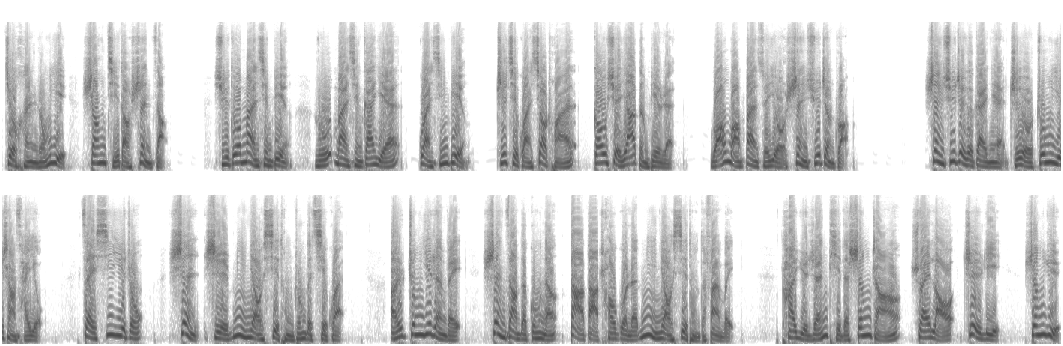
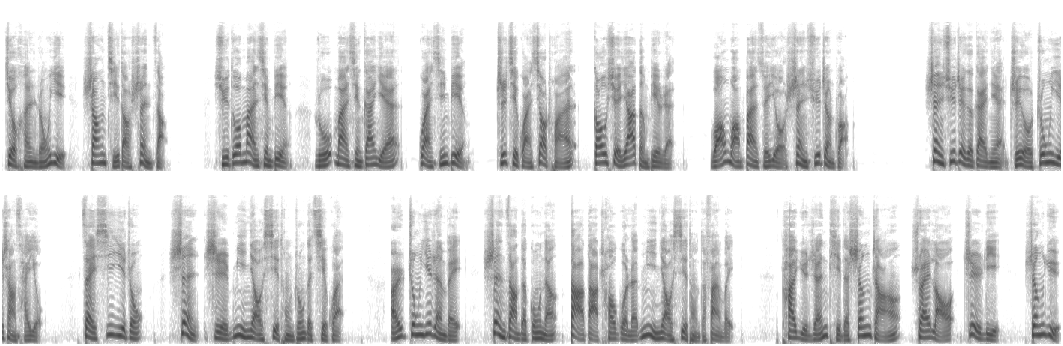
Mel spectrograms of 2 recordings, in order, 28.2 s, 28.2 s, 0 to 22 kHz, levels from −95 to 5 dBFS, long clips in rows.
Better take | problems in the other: second | distortion; heavy; 7 dB below the speech

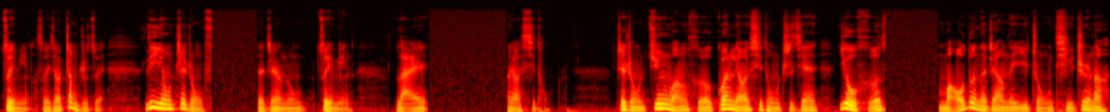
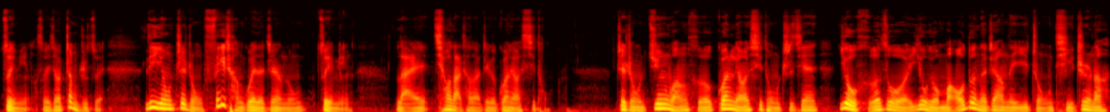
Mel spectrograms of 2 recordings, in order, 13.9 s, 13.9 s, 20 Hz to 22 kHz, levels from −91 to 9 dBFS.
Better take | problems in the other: second | audio cutting out; at 2.5 s for 0.5 s, at 5.5 s for 1 s and at 11 s for 0.5 s

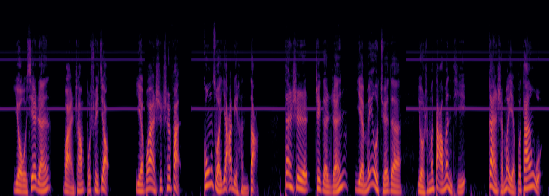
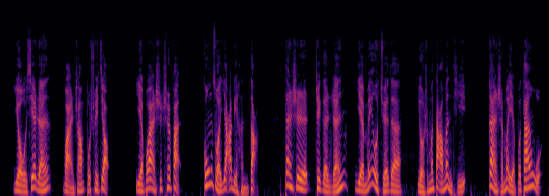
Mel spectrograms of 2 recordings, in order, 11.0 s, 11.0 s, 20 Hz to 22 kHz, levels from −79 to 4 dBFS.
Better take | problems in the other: second | high-pitched whine; faint; until 3 s, from 4 to 6.5 s and from 8 s on; 2.5 kHz, 25 dB below the speech

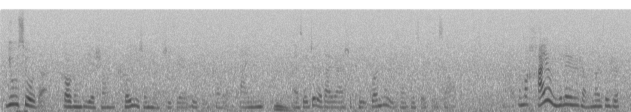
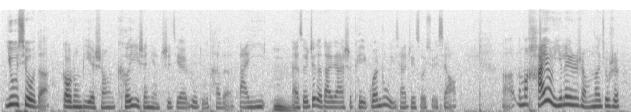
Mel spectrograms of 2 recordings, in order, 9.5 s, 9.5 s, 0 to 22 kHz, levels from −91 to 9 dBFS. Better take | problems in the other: second | hiss; loud; throughout; 7 dB below the speech; faint in the second

